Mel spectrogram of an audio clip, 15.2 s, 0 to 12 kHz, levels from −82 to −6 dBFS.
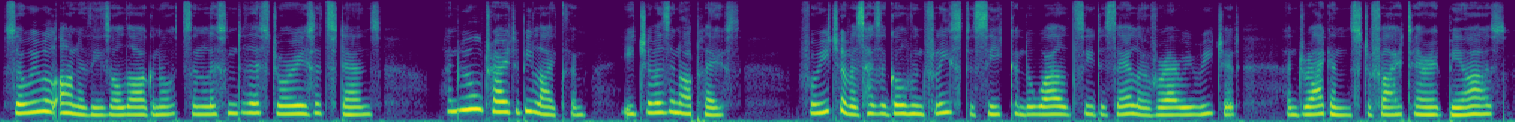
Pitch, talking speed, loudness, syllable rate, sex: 230 Hz, 230 wpm, -16 LUFS, 5.3 syllables/s, female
